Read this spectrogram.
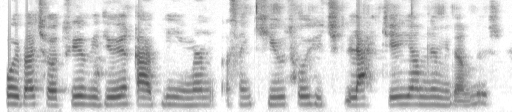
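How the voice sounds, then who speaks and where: A woman's voice: mid-range voice, monotone, darkish tone, poor audio. A woman from Iran chatting playfully to her viewers in a casual shopping haul vlog, recorded on her own microphone. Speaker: vlogger.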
